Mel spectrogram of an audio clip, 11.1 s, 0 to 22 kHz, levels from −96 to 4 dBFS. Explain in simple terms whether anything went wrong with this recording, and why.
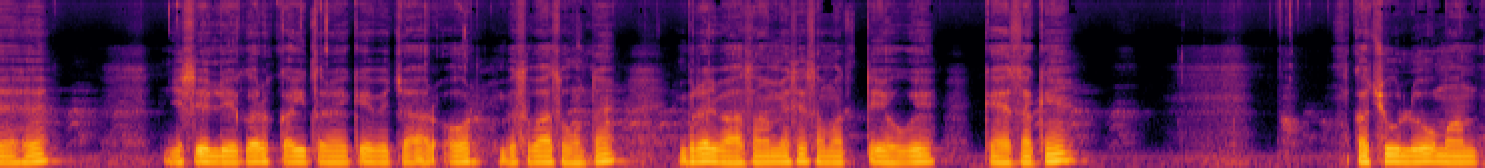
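Nothing went wrong with this speech recording. At no point does the sound show a technical problem that a listener would notice.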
